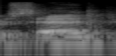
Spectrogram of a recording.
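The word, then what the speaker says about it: Cedd: We know for sure that his brother Ced, that's spelled C-E-D-D.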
